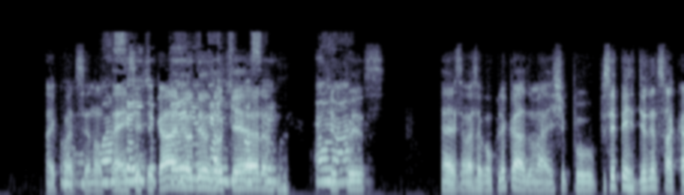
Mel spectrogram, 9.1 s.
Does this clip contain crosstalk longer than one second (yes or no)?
yes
